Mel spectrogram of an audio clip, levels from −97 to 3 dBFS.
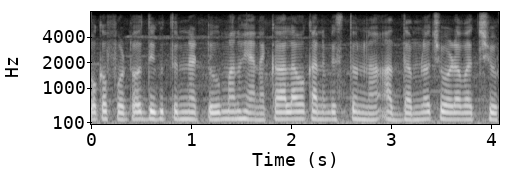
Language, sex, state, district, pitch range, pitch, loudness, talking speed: Telugu, female, Andhra Pradesh, Krishna, 180-190 Hz, 185 Hz, -15 LUFS, 130 wpm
